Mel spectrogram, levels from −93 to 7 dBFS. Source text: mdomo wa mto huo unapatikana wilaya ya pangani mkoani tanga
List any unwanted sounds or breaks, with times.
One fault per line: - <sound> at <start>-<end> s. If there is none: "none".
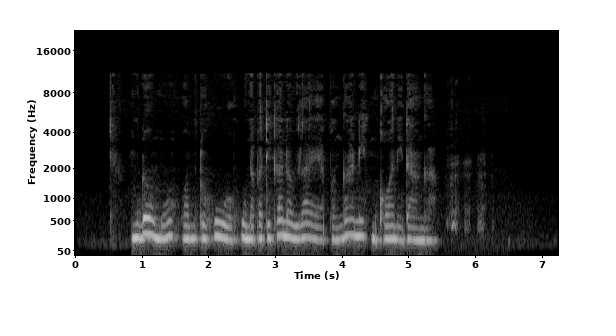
- laugh at 5.6-6.3 s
